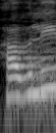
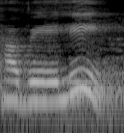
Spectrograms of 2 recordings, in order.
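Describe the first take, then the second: First: हवली with no ए after व; two-beat "hav-li" for हवली; wrong, missing vowel. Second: हवेली with a long "ve"; stretched वे in हवेली; full ए vowel. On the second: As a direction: say हवेली as "ha-vay-lee", lower. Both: Shown as a demonstration. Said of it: "हवली नहीं होता है".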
